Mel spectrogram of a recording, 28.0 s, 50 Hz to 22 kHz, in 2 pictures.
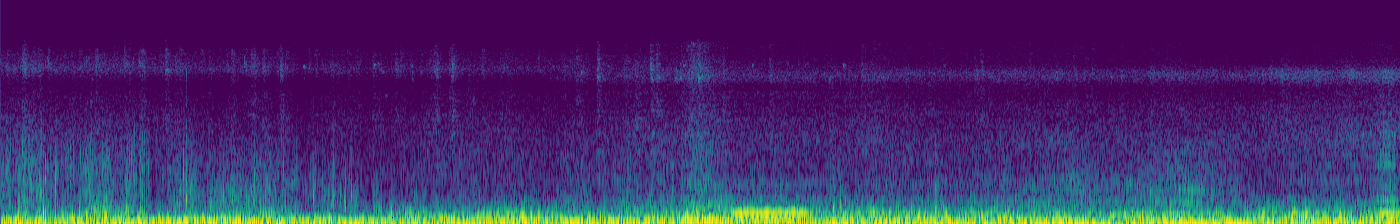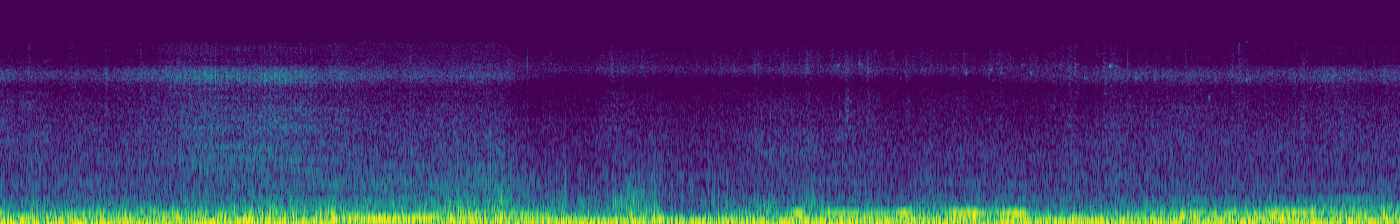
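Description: Ford Crown Victoria's V8 engine running hard under racing load, heard from inside the stripped, caged cockpit, its note rising and falling as the car works around the track.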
